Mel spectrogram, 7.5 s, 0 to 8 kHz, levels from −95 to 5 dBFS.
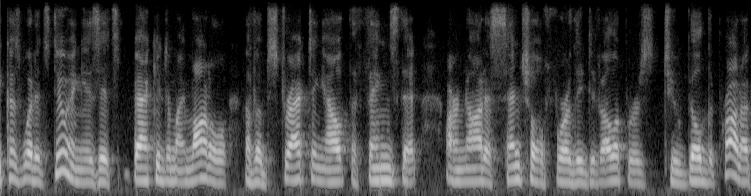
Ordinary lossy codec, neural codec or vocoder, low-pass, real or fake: Opus, 24 kbps; vocoder, 44.1 kHz, 80 mel bands, Vocos; 7.2 kHz; fake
